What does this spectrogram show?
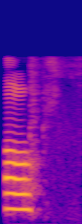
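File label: "shou3", Mandarin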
